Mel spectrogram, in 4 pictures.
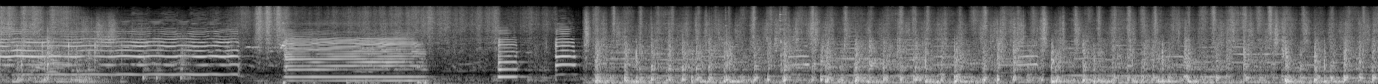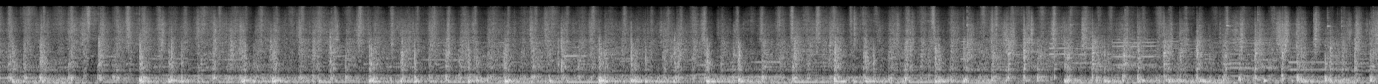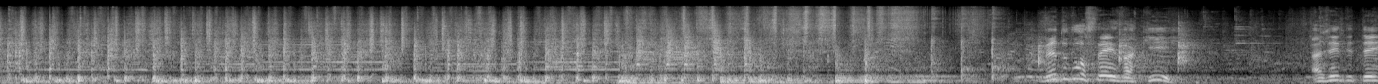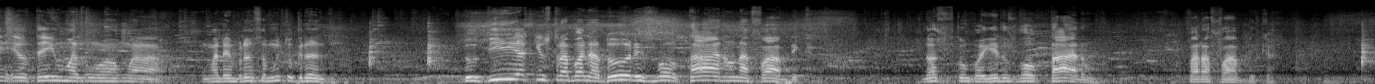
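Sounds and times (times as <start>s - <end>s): saxophone held notes: 0.0s - 35.2s
street band drum groove: 0.0s - 39.9s, 40.6s - 49.6s
shakers: 0.0s - 41.1s.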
